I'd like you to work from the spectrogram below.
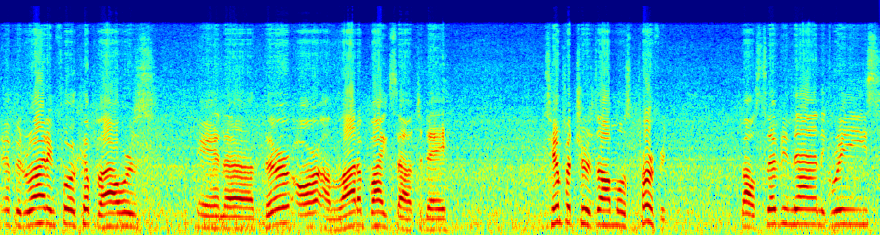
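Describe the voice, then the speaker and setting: Out on a rural road, a middle-aged man with a high-pitched voice rides his motorcycle and chats for his motovlog. The commentary is laid-back and rambling, with drawn-out pauses filled by filler words. Motorcycle engine, wind, and road noise dominate the helmet mic audio.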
